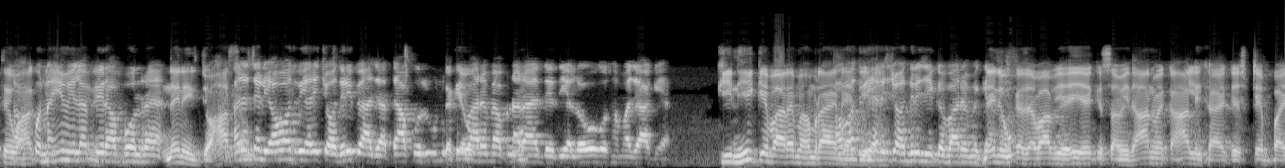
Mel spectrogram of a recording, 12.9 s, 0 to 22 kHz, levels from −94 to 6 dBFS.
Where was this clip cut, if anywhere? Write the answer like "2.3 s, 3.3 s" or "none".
2.3 s, 10.1 s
